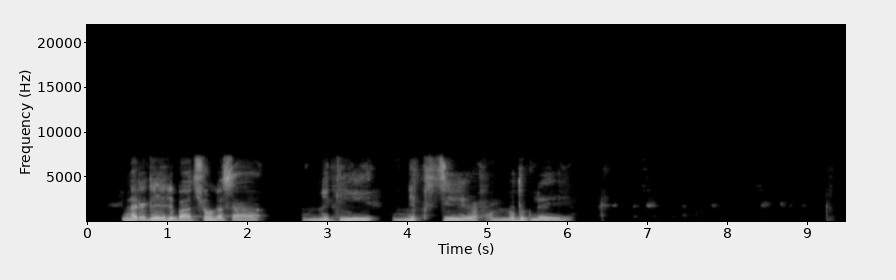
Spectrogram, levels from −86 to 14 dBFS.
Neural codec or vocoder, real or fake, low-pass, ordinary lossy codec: codec, 44.1 kHz, 3.4 kbps, Pupu-Codec; fake; 7.2 kHz; Opus, 64 kbps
